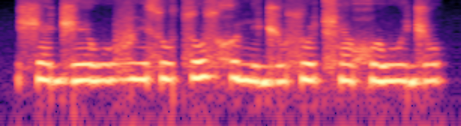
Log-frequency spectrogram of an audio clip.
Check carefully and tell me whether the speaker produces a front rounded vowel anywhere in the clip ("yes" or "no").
no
